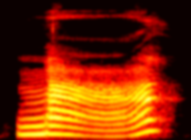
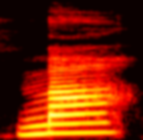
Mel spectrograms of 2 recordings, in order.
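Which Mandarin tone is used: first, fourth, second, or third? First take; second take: third; second. First: The syllable carries the third tone. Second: The syllable carries the second tone. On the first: "pour le troisième ton" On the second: "pour le deuxième ton"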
